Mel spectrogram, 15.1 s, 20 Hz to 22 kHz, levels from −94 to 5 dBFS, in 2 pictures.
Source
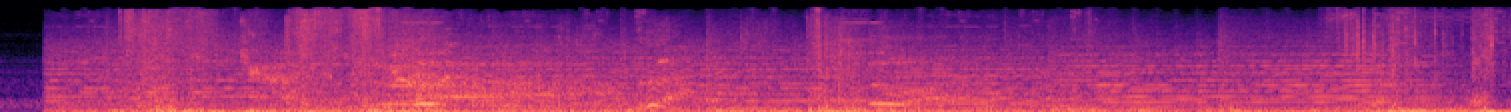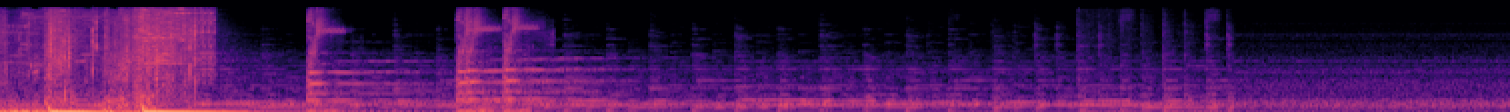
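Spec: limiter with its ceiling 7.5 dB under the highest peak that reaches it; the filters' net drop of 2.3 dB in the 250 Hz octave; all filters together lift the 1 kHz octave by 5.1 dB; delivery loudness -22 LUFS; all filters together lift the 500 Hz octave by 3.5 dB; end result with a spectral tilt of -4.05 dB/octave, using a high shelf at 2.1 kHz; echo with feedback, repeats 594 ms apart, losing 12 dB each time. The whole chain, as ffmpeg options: -af "equalizer=f=250:t=o:g=-6,equalizer=f=500:t=o:g=4.5,equalizer=f=1000:t=o:g=4.5,highshelf=f=2100:g=3.5,alimiter=limit=0.266:level=0:latency=1,aecho=1:1:594|1188|1782:0.251|0.0628|0.0157,volume=1.19"

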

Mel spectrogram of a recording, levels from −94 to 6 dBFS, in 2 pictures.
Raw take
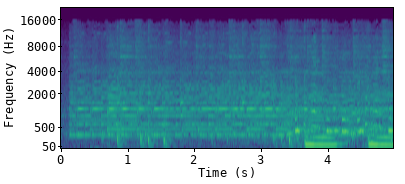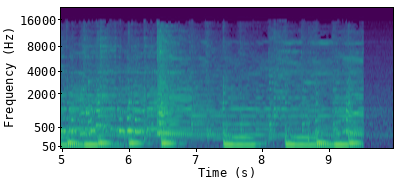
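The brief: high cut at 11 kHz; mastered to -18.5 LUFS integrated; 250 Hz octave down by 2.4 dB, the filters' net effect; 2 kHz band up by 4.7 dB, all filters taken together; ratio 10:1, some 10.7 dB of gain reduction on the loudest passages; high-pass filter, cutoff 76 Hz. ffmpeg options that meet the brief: -af "highpass=76,lowpass=11000,equalizer=f=250:t=o:g=-3.5,equalizer=f=2000:t=o:g=6,acompressor=threshold=0.0251:ratio=10,volume=7.5"

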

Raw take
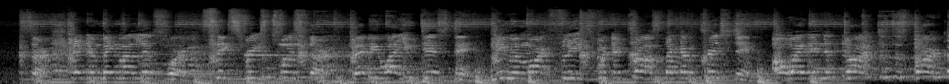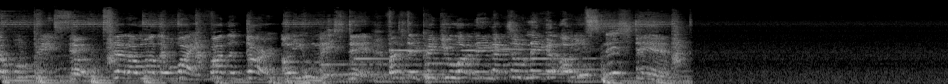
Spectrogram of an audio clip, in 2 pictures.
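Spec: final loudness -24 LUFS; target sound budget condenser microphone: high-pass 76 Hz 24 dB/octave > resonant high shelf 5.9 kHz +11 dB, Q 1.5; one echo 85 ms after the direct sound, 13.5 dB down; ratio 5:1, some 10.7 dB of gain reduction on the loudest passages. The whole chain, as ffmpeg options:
-af "acompressor=threshold=0.0282:ratio=5,highpass=f=76:w=0.5412,highpass=f=76:w=1.3066,highshelf=f=5900:t=q:w=1.5:g=11,aecho=1:1:85:0.211,volume=1.78"

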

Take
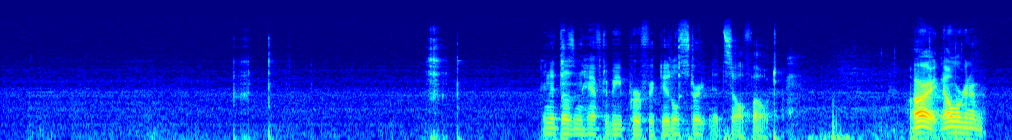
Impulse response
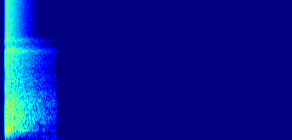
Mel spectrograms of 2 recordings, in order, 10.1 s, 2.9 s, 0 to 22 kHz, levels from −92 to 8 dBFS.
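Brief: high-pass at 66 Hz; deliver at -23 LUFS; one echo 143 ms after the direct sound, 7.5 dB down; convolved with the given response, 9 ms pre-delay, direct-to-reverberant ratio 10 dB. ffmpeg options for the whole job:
-filter_complex "[0:a]highpass=66,aecho=1:1:143:0.422,asplit=2[s0][s1];[1:a]atrim=start_sample=2205,adelay=9[s2];[s1][s2]afir=irnorm=-1:irlink=0,volume=0.0473[s3];[s0][s3]amix=inputs=2:normalize=0,volume=1.78"

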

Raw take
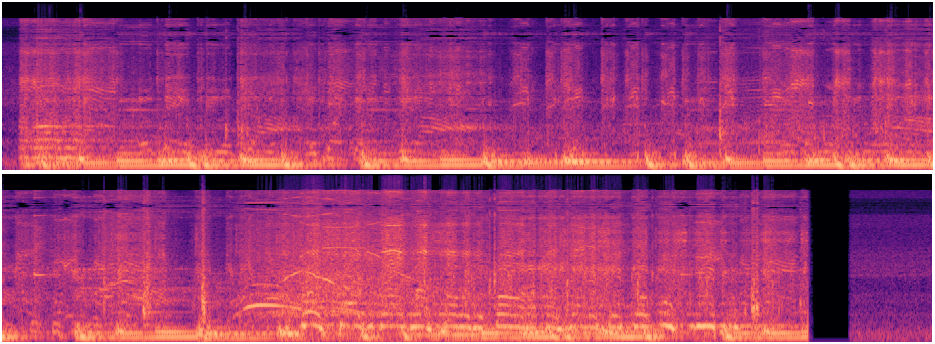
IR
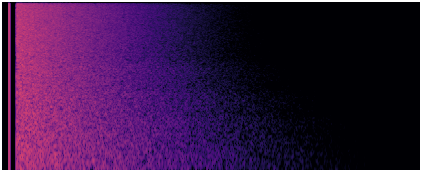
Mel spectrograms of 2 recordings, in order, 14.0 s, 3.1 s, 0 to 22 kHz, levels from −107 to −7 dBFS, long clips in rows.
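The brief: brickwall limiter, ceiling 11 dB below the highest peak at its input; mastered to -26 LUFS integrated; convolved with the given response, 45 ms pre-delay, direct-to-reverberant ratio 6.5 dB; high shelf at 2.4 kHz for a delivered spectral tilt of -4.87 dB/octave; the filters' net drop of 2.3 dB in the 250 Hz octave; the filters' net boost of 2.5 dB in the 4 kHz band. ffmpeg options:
-filter_complex "[0:a]equalizer=f=250:t=o:g=-3,highshelf=f=2400:g=-5.5,equalizer=f=4000:t=o:g=7.5,alimiter=level_in=1.19:limit=0.0631:level=0:latency=1,volume=0.841,asplit=2[s0][s1];[1:a]atrim=start_sample=2205,adelay=45[s2];[s1][s2]afir=irnorm=-1:irlink=0,volume=0.237[s3];[s0][s3]amix=inputs=2:normalize=0,volume=2.11"

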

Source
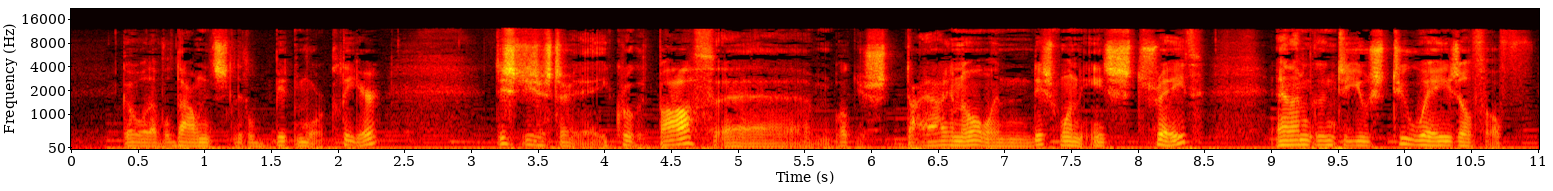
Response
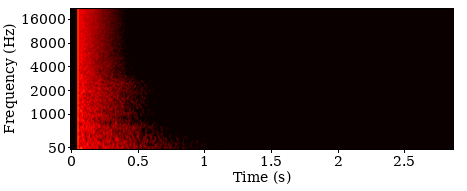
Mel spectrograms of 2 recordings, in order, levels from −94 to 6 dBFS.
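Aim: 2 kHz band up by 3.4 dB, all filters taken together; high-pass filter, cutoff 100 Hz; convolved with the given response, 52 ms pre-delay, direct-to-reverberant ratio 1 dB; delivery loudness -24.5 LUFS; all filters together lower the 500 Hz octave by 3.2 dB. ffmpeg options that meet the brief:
-filter_complex "[0:a]highpass=100,equalizer=f=500:t=o:g=-4.5,equalizer=f=2000:t=o:g=4.5,asplit=2[s0][s1];[1:a]atrim=start_sample=2205,adelay=52[s2];[s1][s2]afir=irnorm=-1:irlink=0,volume=0.794[s3];[s0][s3]amix=inputs=2:normalize=0,volume=0.841"

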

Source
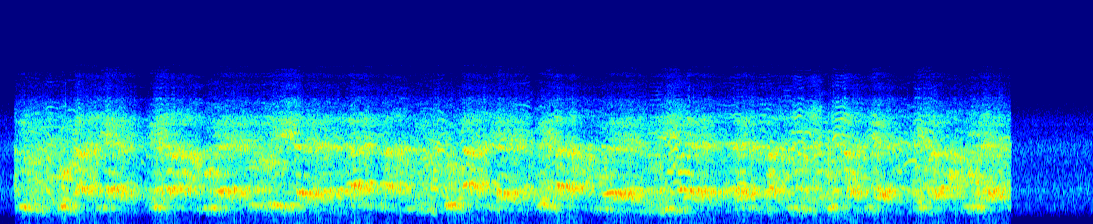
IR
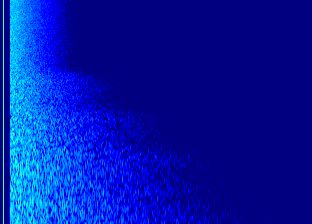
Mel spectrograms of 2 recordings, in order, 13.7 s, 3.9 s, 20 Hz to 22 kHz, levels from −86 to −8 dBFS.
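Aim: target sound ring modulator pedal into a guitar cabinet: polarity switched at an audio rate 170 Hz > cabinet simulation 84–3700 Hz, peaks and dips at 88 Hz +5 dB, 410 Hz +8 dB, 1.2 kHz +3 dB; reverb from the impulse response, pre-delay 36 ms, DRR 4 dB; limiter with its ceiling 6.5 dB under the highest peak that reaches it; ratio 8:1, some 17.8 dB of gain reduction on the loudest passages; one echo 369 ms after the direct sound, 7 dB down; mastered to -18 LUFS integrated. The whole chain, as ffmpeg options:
-filter_complex "[0:a]acompressor=threshold=0.00501:ratio=8,alimiter=level_in=7.5:limit=0.0631:level=0:latency=1,volume=0.133,aecho=1:1:369:0.447,asplit=2[s0][s1];[1:a]atrim=start_sample=2205,adelay=36[s2];[s1][s2]afir=irnorm=-1:irlink=0,volume=0.376[s3];[s0][s3]amix=inputs=2:normalize=0,aeval=exprs='val(0)*sgn(sin(2*PI*170*n/s))':c=same,highpass=84,equalizer=f=88:t=q:w=4:g=5,equalizer=f=410:t=q:w=4:g=8,equalizer=f=1200:t=q:w=4:g=3,lowpass=f=3700:w=0.5412,lowpass=f=3700:w=1.3066,volume=25.1"

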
